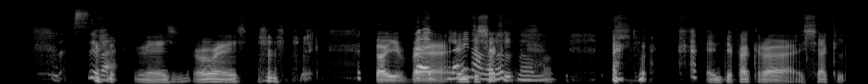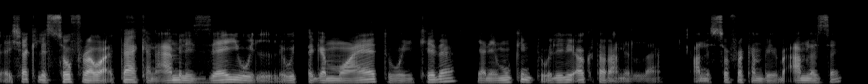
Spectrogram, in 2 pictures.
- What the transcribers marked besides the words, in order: laughing while speaking: "ماشي ه ماشي"; laugh
- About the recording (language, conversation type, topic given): Arabic, podcast, إيه أكلة من طفولتك لسه بتوحشك وبتشتاق لها؟
- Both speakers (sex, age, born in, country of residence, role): female, 25-29, Egypt, Egypt, guest; male, 25-29, Egypt, Egypt, host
